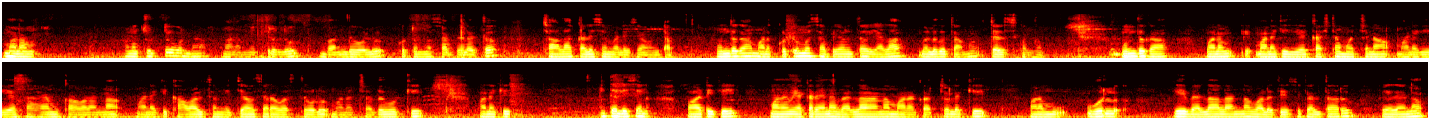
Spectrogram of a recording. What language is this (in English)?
Telugu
